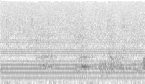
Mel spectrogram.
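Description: Steady electrical hum from the sound system, one low tone with several evenly spaced overtones, under faint, distant off-microphone speech.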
